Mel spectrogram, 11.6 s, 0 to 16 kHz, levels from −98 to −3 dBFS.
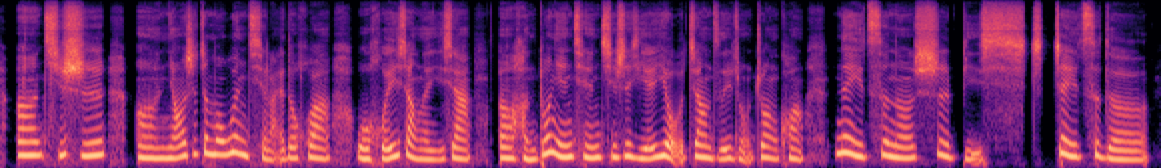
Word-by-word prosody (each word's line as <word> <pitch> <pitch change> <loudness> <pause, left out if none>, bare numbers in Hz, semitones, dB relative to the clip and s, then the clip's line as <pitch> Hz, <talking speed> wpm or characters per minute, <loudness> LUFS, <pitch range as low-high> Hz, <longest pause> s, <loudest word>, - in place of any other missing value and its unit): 嗯， 290 0 +4
其 290 0 -1
实， 290 0 +3 0.3
嗯， 230 -2 +1
你 225 - +2
要 240 +4 +2
是 300 +3 0
这 330 +1 0
么 305 -1 +3
问 325 -1 +3
起 240 -4 -4
来 200 0 -6
的 230 +1 -2
话， 230 -1 -1 0.2
我 220 -3 +2
回 220 +5 +2
想 285 -6 +1
了 200 -1 -2
一 195 0 -4
下， 220 0 -1 0.2
呃， 230 -1 +1
很 215 -2 -1
多 330 +11 +2
年 260 -6 +4
前 250 -3 +1
其 250 +1 -1
实 270 +2 +2
也 220 0 +1
有 265 -2 +3
这 270 - 0
样 245 -2 +2
子 210 -2 -6
的 - - +2
一 - - -2
种 205 -3 -7
状 235 -4 -2
况。 215 -2 -4 0.3
那 335 -2 +3
一 270 - +4
次 285 +3 -1
呢， 235 -2 +1
是 270 +3 0
比 230 -4 -7
西 - - -3
这 - - -4
这 315 -6 +3
一 - - +2
次 270 +3 -2
的， 200 -4 -1
245 Hz, 255 characters per minute, -19 LUFS, 220-285 Hz, 0.3 s, 嗯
